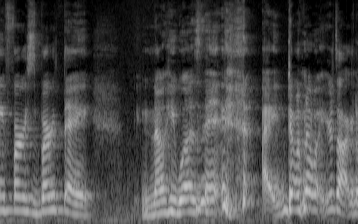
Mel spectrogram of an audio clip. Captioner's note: laughing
